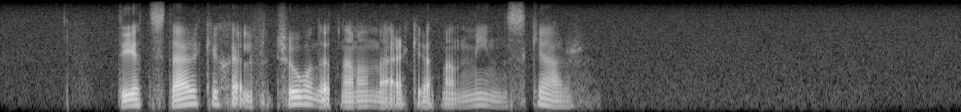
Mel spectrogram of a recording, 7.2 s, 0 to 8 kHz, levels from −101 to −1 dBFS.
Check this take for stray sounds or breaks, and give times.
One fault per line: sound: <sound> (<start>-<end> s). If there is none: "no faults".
no faults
